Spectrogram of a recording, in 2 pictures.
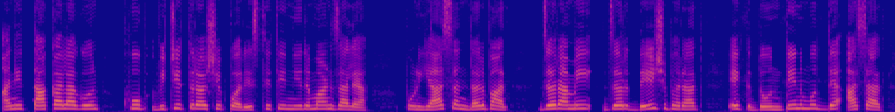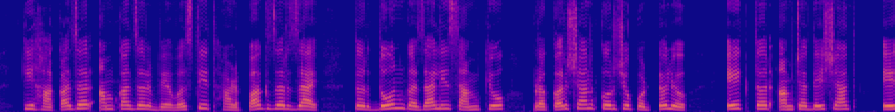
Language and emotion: Goan Konkani, neutral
